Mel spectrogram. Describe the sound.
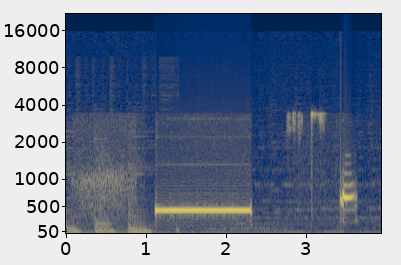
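A telephone call being placed by dial: after a brief voice, a steady mid-pitched dial tone holds for about a second, then a few short, high, faint beeps follow, ending with one brief louder tone.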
